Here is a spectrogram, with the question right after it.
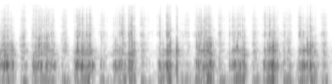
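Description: Long nails on both hands scratch hard and slowly along a hollow, textured cardboard tube lying on its side. The result is a series of rough, scraping bursts with a hollow resonant ring, separated by short pauses.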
